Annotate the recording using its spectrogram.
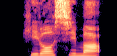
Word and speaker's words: Hiroshima: And a city you already know, but let's get the Japanese pronunciation. – Hiroshima.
